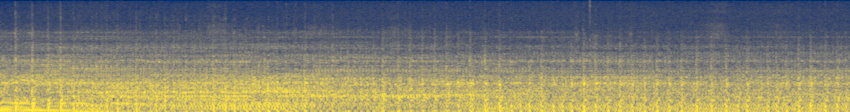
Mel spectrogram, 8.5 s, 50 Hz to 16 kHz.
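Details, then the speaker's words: 1999 Yamaha Blaster two-stroke quad at warm idle on 32:1 premix, after mouse-nest debris was cleaned from the airbox, reeds and engine and a fresh air cleaner was fitted. A loud, fast, slightly uneven burble holds steady with no knocks; the owner thinks the idle should come up a little. "sounds like the idle should come up a little bit but I think we're ready to go"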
